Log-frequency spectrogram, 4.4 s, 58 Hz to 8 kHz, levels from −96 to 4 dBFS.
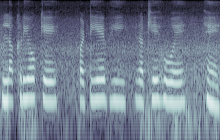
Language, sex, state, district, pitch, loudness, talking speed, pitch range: Hindi, female, Madhya Pradesh, Dhar, 230 Hz, -14 LUFS, 95 wpm, 225-240 Hz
